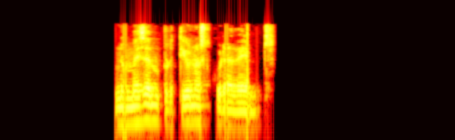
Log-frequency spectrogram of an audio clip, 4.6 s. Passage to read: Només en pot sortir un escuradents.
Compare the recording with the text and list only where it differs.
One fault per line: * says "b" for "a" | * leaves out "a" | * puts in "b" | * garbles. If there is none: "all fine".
* leaves out "pot"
